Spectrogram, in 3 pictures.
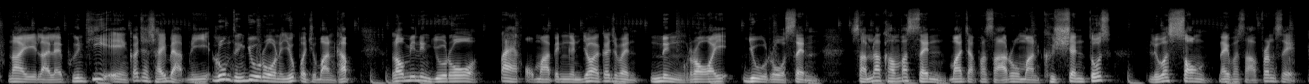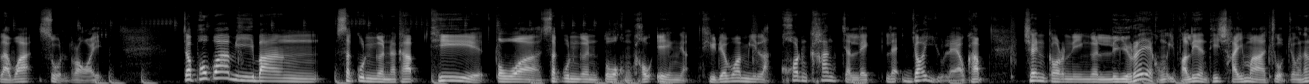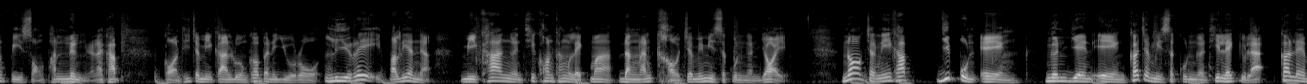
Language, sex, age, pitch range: Thai, male, 20-39, 115-160 Hz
